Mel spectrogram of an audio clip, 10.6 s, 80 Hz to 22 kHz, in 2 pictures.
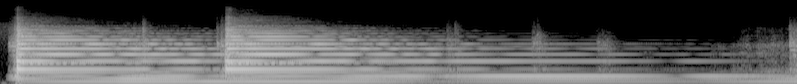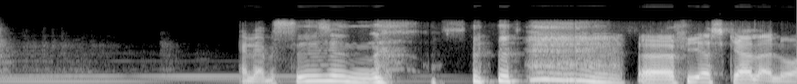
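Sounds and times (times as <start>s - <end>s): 
distant church bell ringing the hour: 0.0s - 9.3s
speech: 7.0s - 10.6s
laughter: 7.1s - 10.0s.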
